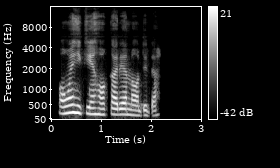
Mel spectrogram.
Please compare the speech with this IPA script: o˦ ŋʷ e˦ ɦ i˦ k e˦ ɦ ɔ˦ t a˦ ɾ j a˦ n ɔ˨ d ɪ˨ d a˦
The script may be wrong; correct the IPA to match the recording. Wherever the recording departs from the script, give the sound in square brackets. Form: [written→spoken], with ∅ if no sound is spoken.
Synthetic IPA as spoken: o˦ ŋʷ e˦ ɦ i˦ k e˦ ɦ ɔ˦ [t→k] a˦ ɾ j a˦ n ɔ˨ d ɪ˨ d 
